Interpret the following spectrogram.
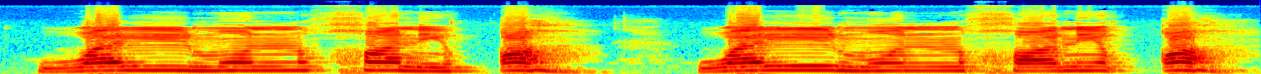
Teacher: وقف کی حالت میں یہ گول تا جو ہے یہ ہا بن جائے گی، ہا ساکنہ بن جائے گی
